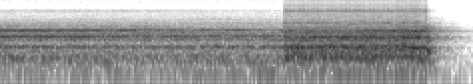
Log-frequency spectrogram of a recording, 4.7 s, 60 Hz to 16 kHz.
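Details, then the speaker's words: Porsche 997.2 Turbo S fitted with an aftermarket electric wing actuator kit replacing the factory hydraulics. The spoiler button is held while the wing lowers, with a smooth, steady motor whine that cuts off cleanly until the LED goes out. No dash warnings, normal operation. "Back over here, I'm going to push and hold the spoiler button until the wing is down and this orange LED goes out. So here we go. I can hear the spoiler going down."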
